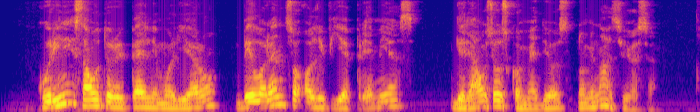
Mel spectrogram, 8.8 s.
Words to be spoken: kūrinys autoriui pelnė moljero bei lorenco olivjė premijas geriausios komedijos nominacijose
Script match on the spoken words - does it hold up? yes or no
yes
